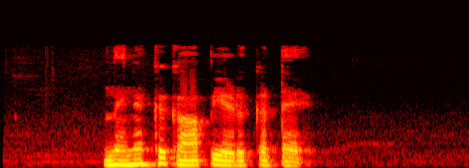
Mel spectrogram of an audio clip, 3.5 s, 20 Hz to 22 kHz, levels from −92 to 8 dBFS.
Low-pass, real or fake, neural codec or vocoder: 7.2 kHz; real; none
